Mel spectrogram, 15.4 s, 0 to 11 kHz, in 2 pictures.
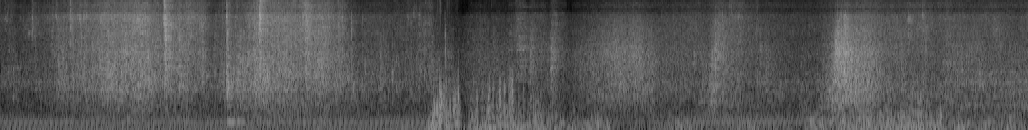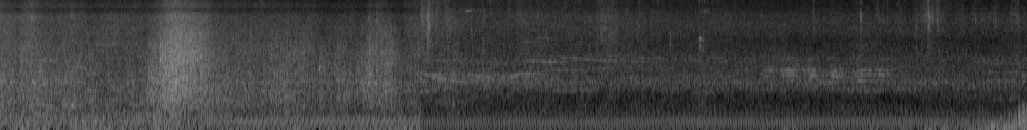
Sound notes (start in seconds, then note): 9.1 wind whooshing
